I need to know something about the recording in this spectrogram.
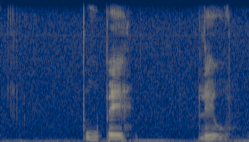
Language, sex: Tswana, male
